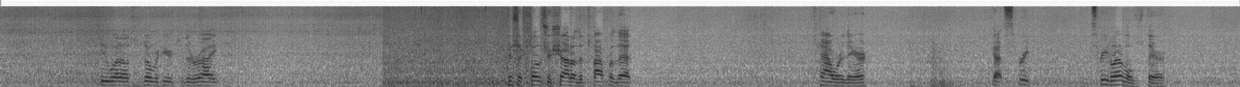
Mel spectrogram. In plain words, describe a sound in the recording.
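Water washes steadily on a river.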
